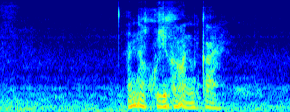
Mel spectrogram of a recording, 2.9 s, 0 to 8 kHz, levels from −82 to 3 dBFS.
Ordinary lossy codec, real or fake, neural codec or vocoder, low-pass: none; fake; codec, 16 kHz, 4 kbps, FreqCodec, larger model; none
